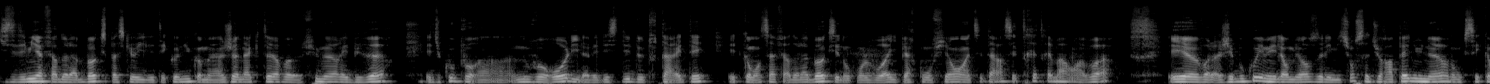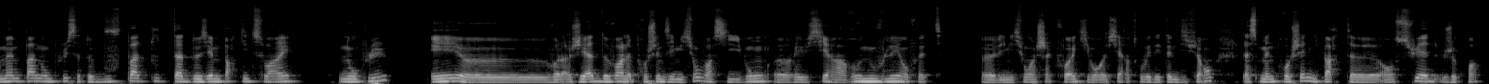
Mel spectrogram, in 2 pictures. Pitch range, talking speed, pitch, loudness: 110-130 Hz, 265 wpm, 120 Hz, -31 LUFS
